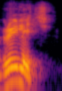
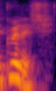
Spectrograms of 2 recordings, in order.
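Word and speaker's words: Grealish: and he's going to tell us how to pronounce it properly which one grillage yeah yeah that is a grillish i always grillage yeah uh i always like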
